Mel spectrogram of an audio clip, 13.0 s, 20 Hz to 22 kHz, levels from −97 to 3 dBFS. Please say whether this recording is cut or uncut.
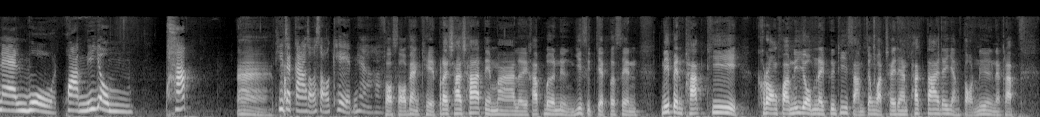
uncut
